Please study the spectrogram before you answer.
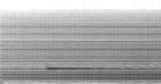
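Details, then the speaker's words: GM vehicle (Chevrolet Equinox family) HVAC, noise heard inside under the pedals when switching between cold and hot air: rapid even ratcheting clicks over steady fan hum; suspected blend door actuator with damaged internal gear or broken door, not confirmed. "está como queriendo abrir o cerrar la compuerta y en muchas ocasiones usted va a ver por decir ahorita yo lo cambio a aire frío y se escucha"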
